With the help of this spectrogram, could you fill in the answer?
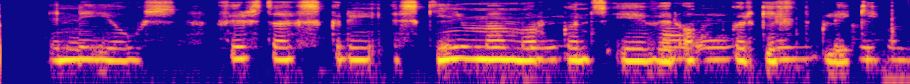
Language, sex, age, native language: Icelandic, female, 12, Icelandic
